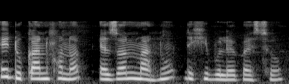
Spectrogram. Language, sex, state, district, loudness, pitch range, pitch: Assamese, female, Assam, Kamrup Metropolitan, -15 LUFS, 230-265 Hz, 255 Hz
